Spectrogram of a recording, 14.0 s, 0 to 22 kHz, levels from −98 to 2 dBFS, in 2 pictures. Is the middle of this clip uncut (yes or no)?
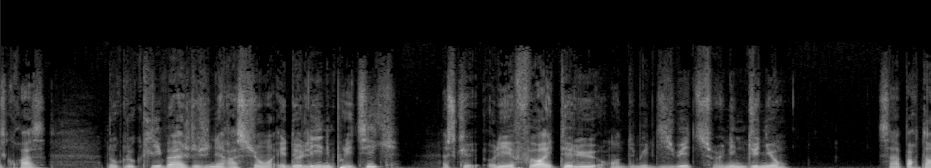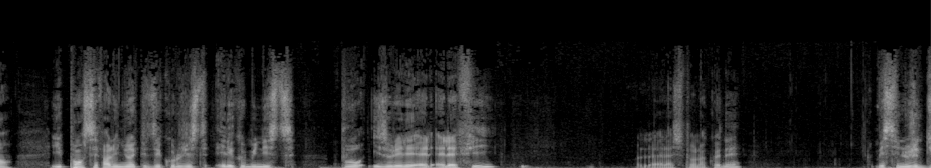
yes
